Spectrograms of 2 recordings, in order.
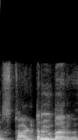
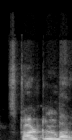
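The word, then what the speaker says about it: Stoltenberg: यार इस बंदे को नाम लेना भी नहीं आता, उसका नाम स्टॉल्टनबर्ग है।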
